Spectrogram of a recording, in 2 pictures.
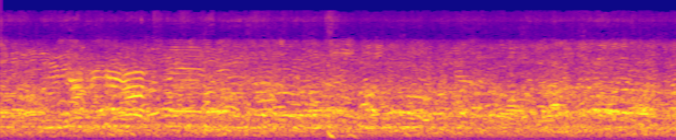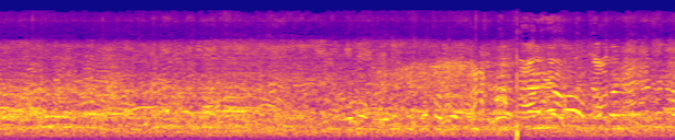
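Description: A large crowd of men and women shouts and cheers noisily outdoors.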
